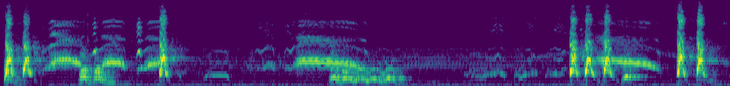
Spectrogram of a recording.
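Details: A Great Pyrenees puppy that dislikes being left alone gives wavering, high howls broken by sharp yips and short barks.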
